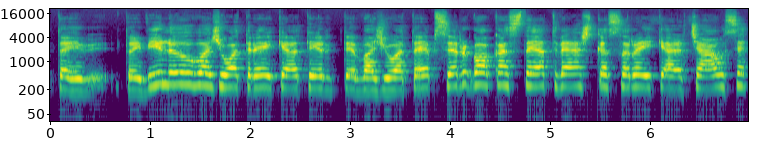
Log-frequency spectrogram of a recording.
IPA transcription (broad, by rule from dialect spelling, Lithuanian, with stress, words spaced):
ˈtɐɪ ˈtɐɪ ˈʋʲiːlʲʊ ʋɐˈʒʲuɔt ˈrʲɛɪkʲɛ ˈtʲɪrʲtʲɪ ʋɐˈʒʲuɔt ˈtɐɪ ɐpʲˈsʲɪrɡoː ˈkɐs tɐɪ ɐtʲˈʋʲɛʃt ˈkɐs ˈrɐɪkʲɛ ɐrʲˈt͡ʃʲɛʊsʲɛ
